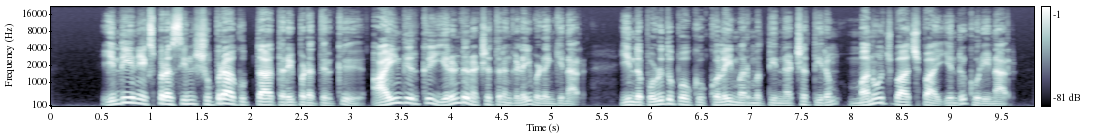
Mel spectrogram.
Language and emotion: Tamil, neutral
